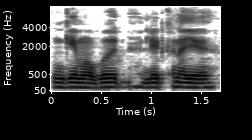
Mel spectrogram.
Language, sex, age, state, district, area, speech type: Bodo, male, 18-30, Assam, Kokrajhar, rural, spontaneous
